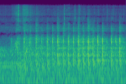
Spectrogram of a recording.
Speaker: o problema aqui é no amortecedor também aqui se eu colocar à porta e apertar esse barulho na mão vai parar na mão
